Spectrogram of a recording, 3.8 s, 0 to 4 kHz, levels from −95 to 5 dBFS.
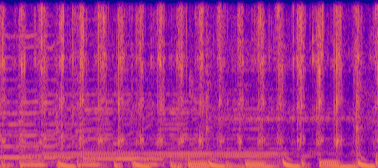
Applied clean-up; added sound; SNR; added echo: none; Rattle / Glass; 2 dB; none.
